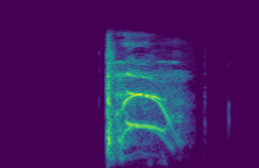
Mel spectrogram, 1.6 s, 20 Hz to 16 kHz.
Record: {"cough_length": "1.6 s", "cough_amplitude": 26821, "cough_signal_mean_std_ratio": 0.39, "survey_phase": "beta (2021-08-13 to 2022-03-07)", "age": "18-44", "gender": "Male", "wearing_mask": "No", "symptom_fever_high_temperature": true, "symptom_headache": true, "symptom_onset": "3 days", "smoker_status": "Never smoked", "respiratory_condition_asthma": true, "respiratory_condition_other": false, "recruitment_source": "REACT", "submission_delay": "1 day", "covid_test_result": "Negative", "covid_test_method": "RT-qPCR"}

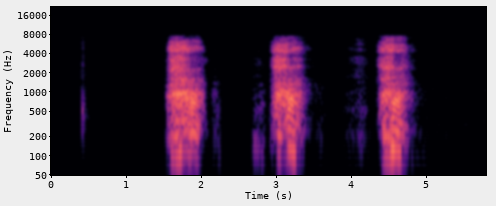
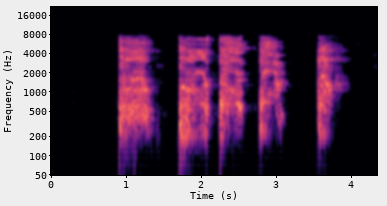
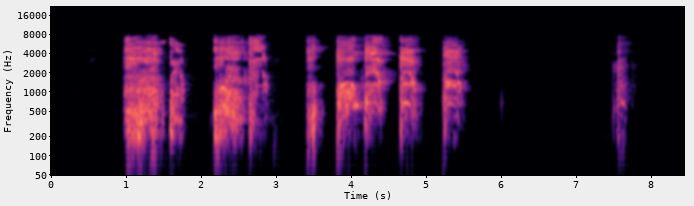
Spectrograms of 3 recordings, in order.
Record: {"exhalation_length": "5.8 s", "exhalation_amplitude": 31896, "exhalation_signal_mean_std_ratio": 0.37, "three_cough_length": "4.4 s", "three_cough_amplitude": 32767, "three_cough_signal_mean_std_ratio": 0.55, "cough_length": "8.4 s", "cough_amplitude": 32767, "cough_signal_mean_std_ratio": 0.47, "survey_phase": "alpha (2021-03-01 to 2021-08-12)", "age": "18-44", "gender": "Male", "wearing_mask": "No", "symptom_cough_any": true, "symptom_abdominal_pain": true, "symptom_diarrhoea": true, "symptom_fatigue": true, "symptom_fever_high_temperature": true, "symptom_headache": true, "symptom_change_to_sense_of_smell_or_taste": true, "symptom_loss_of_taste": true, "symptom_onset": "3 days", "smoker_status": "Never smoked", "respiratory_condition_asthma": false, "respiratory_condition_other": false, "recruitment_source": "Test and Trace", "submission_delay": "2 days", "covid_test_result": "Positive", "covid_test_method": "RT-qPCR"}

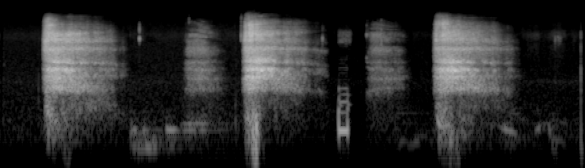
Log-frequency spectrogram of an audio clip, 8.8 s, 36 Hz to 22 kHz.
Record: {"exhalation_length": "8.8 s", "exhalation_amplitude": 15581, "exhalation_signal_mean_std_ratio": 0.42, "survey_phase": "beta (2021-08-13 to 2022-03-07)", "age": "45-64", "gender": "Female", "wearing_mask": "No", "symptom_none": true, "smoker_status": "Ex-smoker", "respiratory_condition_asthma": false, "respiratory_condition_other": false, "recruitment_source": "REACT", "submission_delay": "1 day", "covid_test_result": "Negative", "covid_test_method": "RT-qPCR", "influenza_a_test_result": "Negative", "influenza_b_test_result": "Negative"}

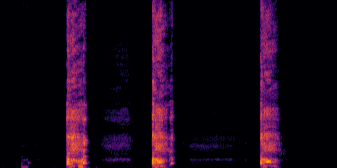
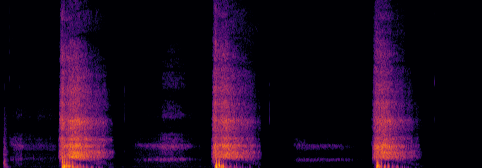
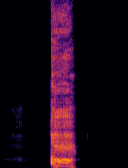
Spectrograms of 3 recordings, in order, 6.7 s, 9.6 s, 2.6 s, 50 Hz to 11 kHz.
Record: {"three_cough_length": "6.7 s", "three_cough_amplitude": 31353, "three_cough_signal_mean_std_ratio": 0.3, "exhalation_length": "9.6 s", "exhalation_amplitude": 32613, "exhalation_signal_mean_std_ratio": 0.34, "cough_length": "2.6 s", "cough_amplitude": 32029, "cough_signal_mean_std_ratio": 0.35, "survey_phase": "beta (2021-08-13 to 2022-03-07)", "age": "18-44", "gender": "Female", "wearing_mask": "No", "symptom_cough_any": true, "symptom_runny_or_blocked_nose": true, "symptom_sore_throat": true, "symptom_headache": true, "symptom_other": true, "symptom_onset": "5 days", "smoker_status": "Never smoked", "respiratory_condition_asthma": false, "respiratory_condition_other": false, "recruitment_source": "Test and Trace", "submission_delay": "1 day", "covid_test_result": "Positive", "covid_test_method": "RT-qPCR", "covid_ct_value": 18.6, "covid_ct_gene": "ORF1ab gene"}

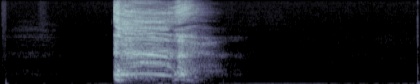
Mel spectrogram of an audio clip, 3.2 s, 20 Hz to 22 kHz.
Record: {"cough_length": "3.2 s", "cough_amplitude": 8282, "cough_signal_mean_std_ratio": 0.35, "survey_phase": "beta (2021-08-13 to 2022-03-07)", "age": "45-64", "gender": "Male", "wearing_mask": "No", "symptom_cough_any": true, "symptom_shortness_of_breath": true, "symptom_sore_throat": true, "symptom_fatigue": true, "symptom_headache": true, "symptom_change_to_sense_of_smell_or_taste": true, "symptom_loss_of_taste": true, "symptom_onset": "33 days", "smoker_status": "Ex-smoker", "respiratory_condition_asthma": false, "respiratory_condition_other": false, "recruitment_source": "Test and Trace", "submission_delay": "2 days", "covid_test_result": "Positive", "covid_test_method": "RT-qPCR", "covid_ct_value": 25.4, "covid_ct_gene": "ORF1ab gene"}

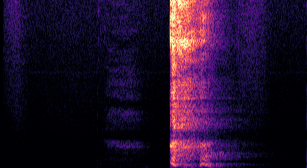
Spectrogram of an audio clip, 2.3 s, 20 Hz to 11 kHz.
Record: {"cough_length": "2.3 s", "cough_amplitude": 7185, "cough_signal_mean_std_ratio": 0.28, "survey_phase": "beta (2021-08-13 to 2022-03-07)", "age": "45-64", "gender": "Female", "wearing_mask": "No", "symptom_none": true, "smoker_status": "Never smoked", "respiratory_condition_asthma": false, "respiratory_condition_other": false, "recruitment_source": "REACT", "submission_delay": "1 day", "covid_test_result": "Negative", "covid_test_method": "RT-qPCR", "influenza_a_test_result": "Negative", "influenza_b_test_result": "Negative"}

